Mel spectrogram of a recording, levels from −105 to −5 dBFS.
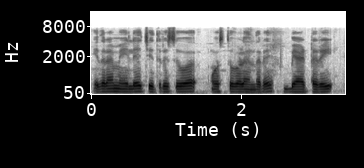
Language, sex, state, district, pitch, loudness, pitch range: Kannada, male, Karnataka, Bidar, 120 Hz, -13 LUFS, 115-125 Hz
